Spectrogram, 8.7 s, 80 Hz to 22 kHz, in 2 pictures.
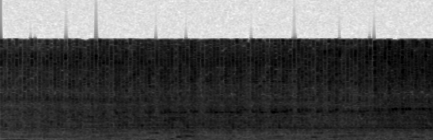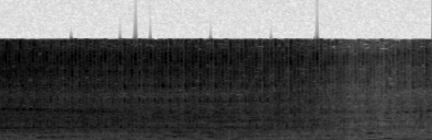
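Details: Audi AMB petrol engine idling roughly with an uneven, stumbling beat and a hiss: misfire on cylinder 2, unchanged after a turbo swap; coolant found in cylinder 2, owner suspects a cracked head.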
